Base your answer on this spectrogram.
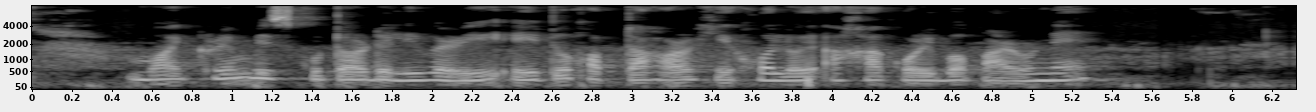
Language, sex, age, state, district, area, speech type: Assamese, female, 30-45, Assam, Sonitpur, rural, read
